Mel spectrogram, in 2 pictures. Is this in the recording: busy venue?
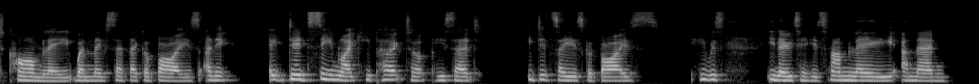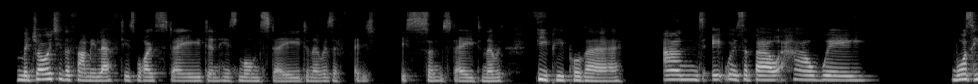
no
